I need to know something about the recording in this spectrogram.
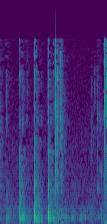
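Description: Plastic stylus tapping and clicking on a tablet PC screen during handwriting: a series of short, sharp taps spread across the two seconds.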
